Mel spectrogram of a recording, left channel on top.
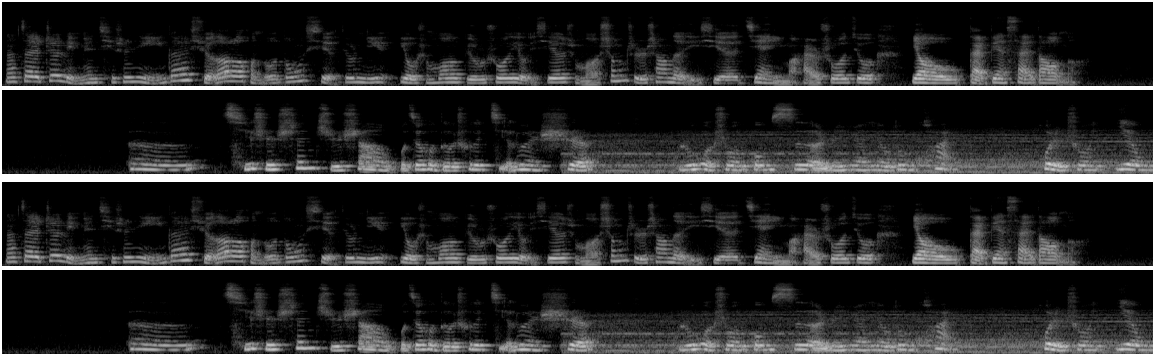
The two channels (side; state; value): both; identical; correlation 1.00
